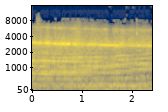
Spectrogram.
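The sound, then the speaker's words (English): A loud, steady landing airplane engine roar with a high whining tone, sustained throughout. No voices. “Just like when we get people calling in and talking longer than they should be, we hit them with the airplane. Hit them with the landing plane.”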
